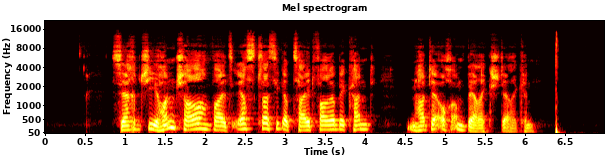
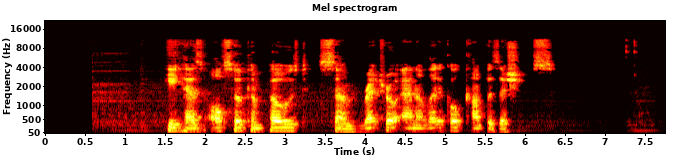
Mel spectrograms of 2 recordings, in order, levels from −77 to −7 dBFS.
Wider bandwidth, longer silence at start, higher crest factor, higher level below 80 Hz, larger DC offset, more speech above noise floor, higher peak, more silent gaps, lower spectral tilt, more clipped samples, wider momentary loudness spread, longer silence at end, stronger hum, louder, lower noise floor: first, 15.5 kHz vs 11.5 kHz; second, 0.85 s vs 1.5 s; about the same, 16 dB vs 20 dB; first, -40 dBFS vs -56 dBFS; neither; about the same, 49 dB vs 51 dB; about the same, -2 dBFS vs -2 dBFS; neither; about the same, -4 dB/octave vs -3 dB/octave; neither; first, 13 LU vs 8 LU; second, 0.55 s vs 1.4 s; neither; about the same, -18 LUFS vs -20 LUFS; second, -66 dBFS vs -71 dBFS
